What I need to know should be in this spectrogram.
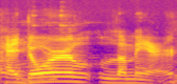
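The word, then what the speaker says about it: Chedorlaomer: How do you actually pronounce his name? – Uh, uh, it's Kedar Lamar? Kedar. – Kedor Lamir. Laumer.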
